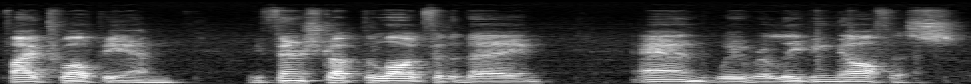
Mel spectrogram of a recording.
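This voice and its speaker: A man reading scripted police procedural narration in a clipped, matter-of-fact, deadpan way. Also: low voice, normal speed, slight background noise. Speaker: amateur radio theatre reader. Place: at a kitchen table. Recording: slightly distant home microphone.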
